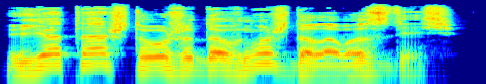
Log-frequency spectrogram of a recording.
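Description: A man voicing a serene, ageless female spirit who lives in a pendant, speaking melodically and calmly, in a storybook reading. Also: medium pitch, normal speed, no room sound, studio quality, pitched above the performer's own voice. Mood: calm, melodic. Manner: melodic, calm, explaining patiently.

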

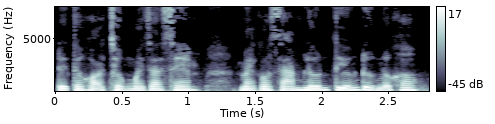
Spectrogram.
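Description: A woman's voice: steady tone, rapid-fire, dark tone, no echo, close to an everyday voice. A woman voicing a spiteful, bullying older mother-in-law who scolds and abuses her daughter-in-law. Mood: scolding. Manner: shrill, scolding, abusive.

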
